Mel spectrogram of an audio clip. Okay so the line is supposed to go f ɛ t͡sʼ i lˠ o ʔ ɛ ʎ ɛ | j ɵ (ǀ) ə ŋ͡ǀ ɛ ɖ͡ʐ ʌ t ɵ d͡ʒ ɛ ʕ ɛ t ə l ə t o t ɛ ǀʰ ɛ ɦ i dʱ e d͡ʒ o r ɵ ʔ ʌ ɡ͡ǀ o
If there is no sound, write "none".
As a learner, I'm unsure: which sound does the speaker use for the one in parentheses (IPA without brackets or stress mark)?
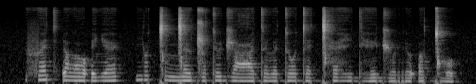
ǀ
